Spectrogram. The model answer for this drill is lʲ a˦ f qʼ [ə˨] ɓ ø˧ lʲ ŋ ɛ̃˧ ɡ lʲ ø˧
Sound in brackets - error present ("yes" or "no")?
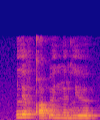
yes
